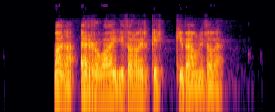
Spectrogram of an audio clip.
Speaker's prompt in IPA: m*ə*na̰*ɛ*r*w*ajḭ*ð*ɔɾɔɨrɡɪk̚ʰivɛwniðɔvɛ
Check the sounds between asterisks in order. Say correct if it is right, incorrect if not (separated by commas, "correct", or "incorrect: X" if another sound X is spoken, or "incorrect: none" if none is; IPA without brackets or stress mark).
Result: incorrect: a, correct, correct, correct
